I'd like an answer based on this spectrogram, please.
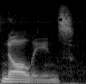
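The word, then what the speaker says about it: New Orleans: And don't worry, I know the correct pronunciation of the first one. It's Norleans. It all blends into one word.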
